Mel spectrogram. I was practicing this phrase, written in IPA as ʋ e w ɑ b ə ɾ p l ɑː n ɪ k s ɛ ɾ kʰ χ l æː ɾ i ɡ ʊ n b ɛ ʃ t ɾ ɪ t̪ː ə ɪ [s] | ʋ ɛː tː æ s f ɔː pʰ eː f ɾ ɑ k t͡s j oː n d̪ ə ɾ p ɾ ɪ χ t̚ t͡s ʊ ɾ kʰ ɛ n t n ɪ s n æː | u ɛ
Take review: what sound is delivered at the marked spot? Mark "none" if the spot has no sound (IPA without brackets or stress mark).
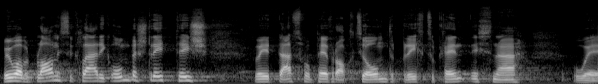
ʃ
